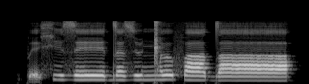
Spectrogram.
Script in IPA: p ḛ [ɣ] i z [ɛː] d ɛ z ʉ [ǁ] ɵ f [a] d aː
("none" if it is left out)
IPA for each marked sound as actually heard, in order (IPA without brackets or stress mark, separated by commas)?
x, eː, ŋ͡ǁ, aː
